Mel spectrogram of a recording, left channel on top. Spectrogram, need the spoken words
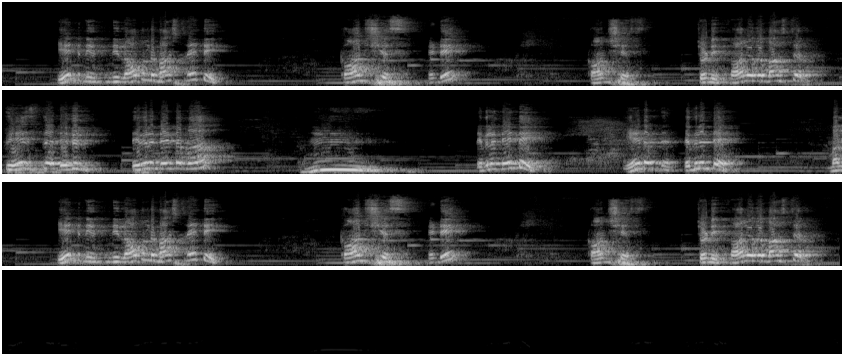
ఏంటి నీ లోపల మాస్టర్ ఏంటి? కాన్షియస్. ఏంటి కాన్షియస్? చూడండి, follow the master, face the devil. Devil అంటే ఏంటమ్మా? డెవిల్ అంటే ఏంటి? ఏంటంటే డెవిల్ అంటే మన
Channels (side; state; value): right; drops out; at 8.4 s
